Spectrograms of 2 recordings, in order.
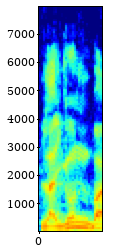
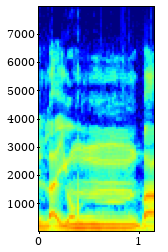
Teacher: نون ساکن کے بعد با آئے تو انقلاب ہوگا، یعنی نون ساکن کو چھوٹا سا جو میم دکھ رہا ہے اس سے بدل کر پڑھیں گے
